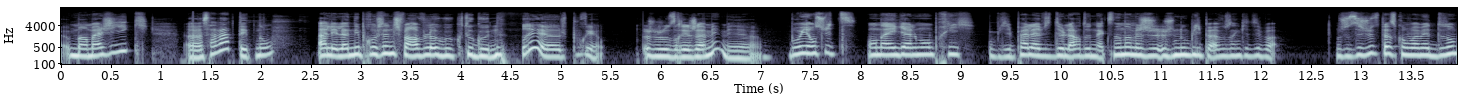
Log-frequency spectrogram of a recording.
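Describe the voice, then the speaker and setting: Excitable young woman streamer. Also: on the high side, brisk, no echo, clean studio sound. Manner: gushing, excitable, lots of fillers. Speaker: streamer showing convention purchases. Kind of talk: casual live stream chat.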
